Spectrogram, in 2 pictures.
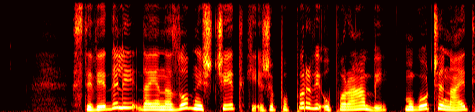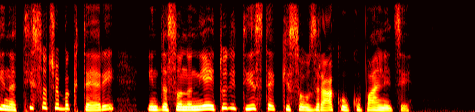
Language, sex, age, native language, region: Slovenian, female, 60+, Slovenian, Central Slovenia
